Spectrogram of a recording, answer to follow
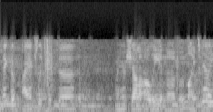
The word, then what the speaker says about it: Mahershala Ali: I actually picked Mahershala Ali in Moonlight to Oh, win, yeah.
